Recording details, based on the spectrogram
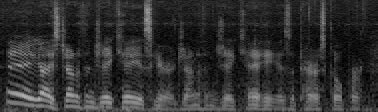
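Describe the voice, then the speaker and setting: A man's voice: mid-range voice, sing-song, fairly quick, mellow. A middle-aged man from the United States, chatting casually on a live stream and answering viewers' questions as he walks outdoors, filmed on a handheld phone. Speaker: livestreamer. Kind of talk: casual live-stream chat while hiking. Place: outdoors on a hilltop walk. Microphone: phone held while walking. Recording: noisy outdoor phone recording.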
